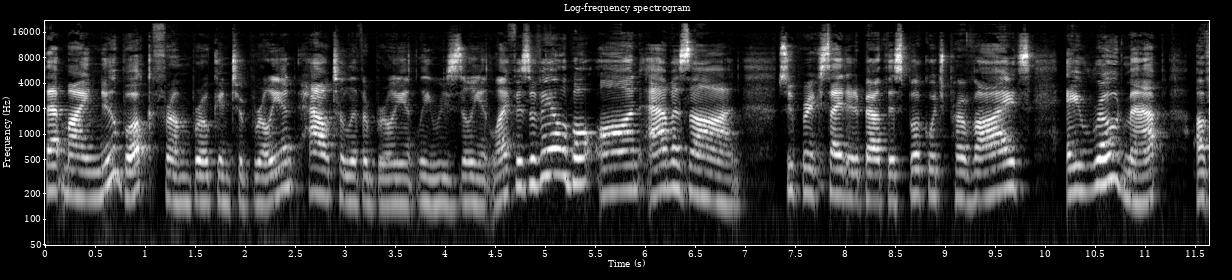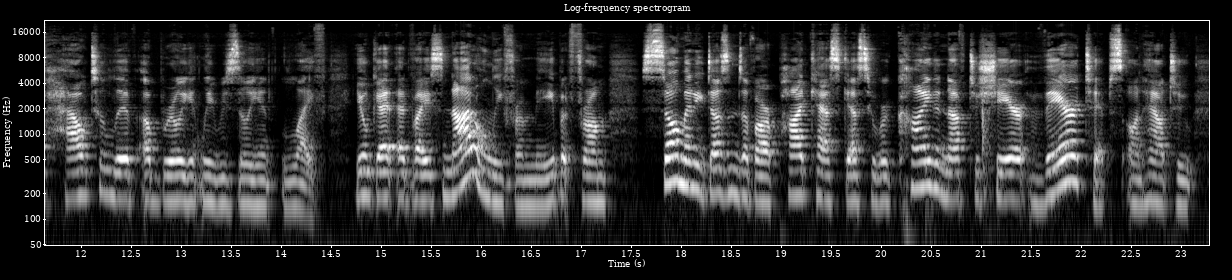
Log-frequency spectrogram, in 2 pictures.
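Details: Adult woman speaking; typical speech.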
